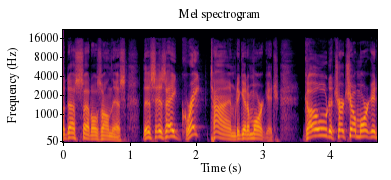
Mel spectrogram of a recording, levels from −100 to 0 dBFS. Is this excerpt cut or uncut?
uncut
